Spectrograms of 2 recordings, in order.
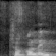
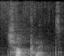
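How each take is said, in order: First: "Chocolate" as cho-co-leit, last part like "late"; three-syllable mispronunciation. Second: "Chocolate" as CHOC-let, middle vowel dropped; two syllables. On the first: Teacher shows Spanish speakers the error, three-syllable cho-co-late. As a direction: sound every vowel in "Chocolate", ending in "leit". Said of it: "Chocolate no". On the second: Teacher corrects the learners' error, two-syllable chocolate. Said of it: "Dos sílabas". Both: Shown as a demonstration.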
